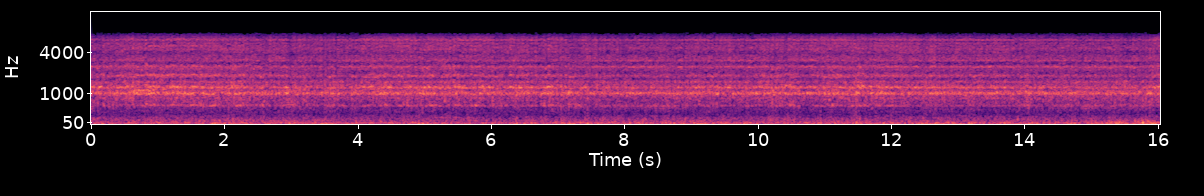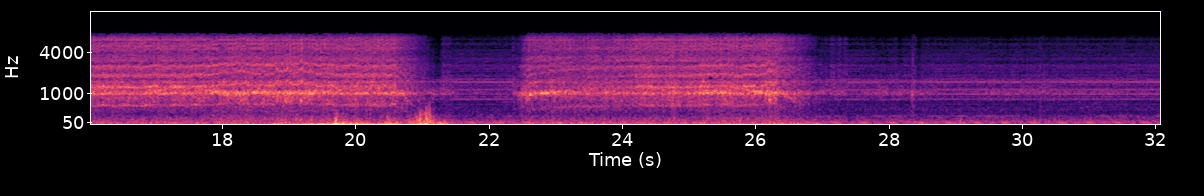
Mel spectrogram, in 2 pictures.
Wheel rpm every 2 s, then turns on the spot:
160, 160, 160, 160, 160, 160, 160, 160, 160, 160, 50, 110, 150, 20, 0, 10.
26-28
